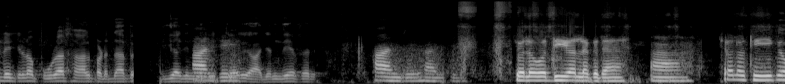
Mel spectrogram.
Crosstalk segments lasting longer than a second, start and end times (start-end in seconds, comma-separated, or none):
none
